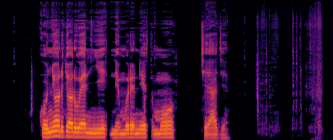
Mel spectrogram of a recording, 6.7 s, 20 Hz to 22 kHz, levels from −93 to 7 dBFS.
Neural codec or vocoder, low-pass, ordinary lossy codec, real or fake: none; none; none; real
